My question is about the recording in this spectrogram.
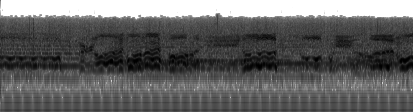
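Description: Old gramophone recording of a French tenor singing a serenade with wide vibrato, held notes and quick turns, over a thin accompaniment.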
